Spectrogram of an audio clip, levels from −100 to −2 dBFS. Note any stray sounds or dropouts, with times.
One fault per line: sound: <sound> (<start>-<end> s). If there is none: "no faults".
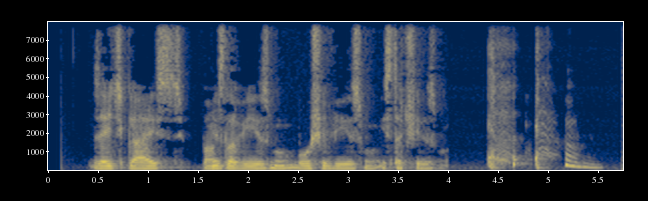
sound: cough (4.4-5.6 s)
